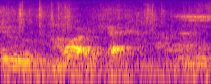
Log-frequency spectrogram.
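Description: Speech: a man talking slowly into a microphone, his voice coming in drawn-out phrases.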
